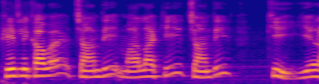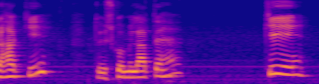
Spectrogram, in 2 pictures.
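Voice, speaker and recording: Unhurried teacher, mid-pitched voice, reads questions then answers, spells out syllables for young kids. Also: expressive, darkish tone. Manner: slow, patient, spells words out syllable by syllable. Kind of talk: explaining a children's textbook lesson.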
